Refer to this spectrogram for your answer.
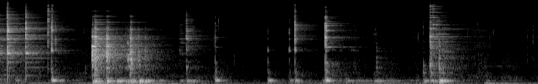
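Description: A spoon clinks and scrapes against a dish several times in quick, uneven bursts, with soft handling noises between the taps and no talking, as a bite of baked filling is scooped onto the spoon.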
